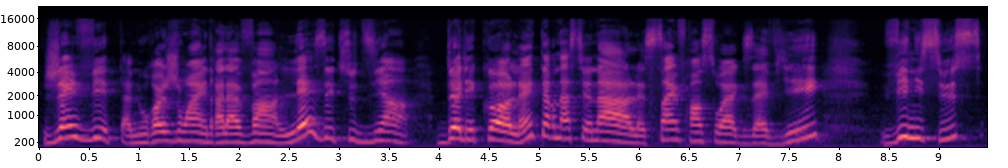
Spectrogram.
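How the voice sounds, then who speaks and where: A woman hosting a public launch event, introducing guests and calling up students in a measured, formal way. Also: on the high side, lively intonation. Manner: measured, announcing names. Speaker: event host.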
